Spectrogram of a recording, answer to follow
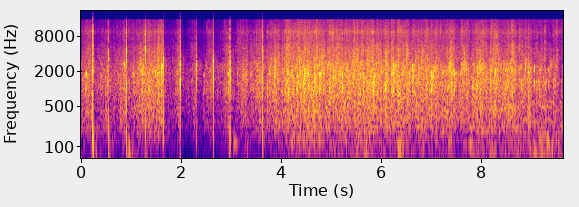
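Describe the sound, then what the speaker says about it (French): Applause for municipal staff at a mayor's New Year ceremony in Seclin, starting with a few sharp, separate claps that swell into a full, continuous round from the audience. "si vous pouvez applaudir tous les agents municipaux qui ont travaillé à votre accueil."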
